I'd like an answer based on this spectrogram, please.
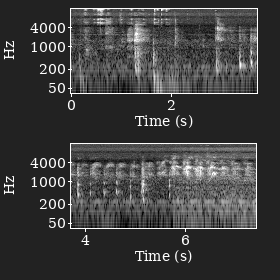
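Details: Sarge, a Blue Heeler indoors, talks back in an evening tantrum before feeding, throwing toys; a few sharp thumps early, then a run of short, whiny, grumbling vocal bursts about every half second, rising in pitch toward the end.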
